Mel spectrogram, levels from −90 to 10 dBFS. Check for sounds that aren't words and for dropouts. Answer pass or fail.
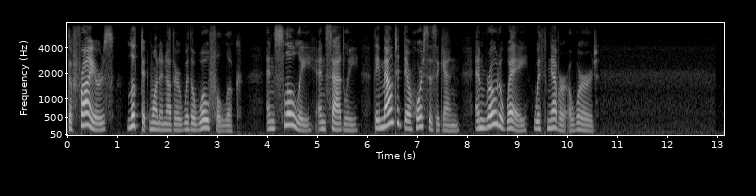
pass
